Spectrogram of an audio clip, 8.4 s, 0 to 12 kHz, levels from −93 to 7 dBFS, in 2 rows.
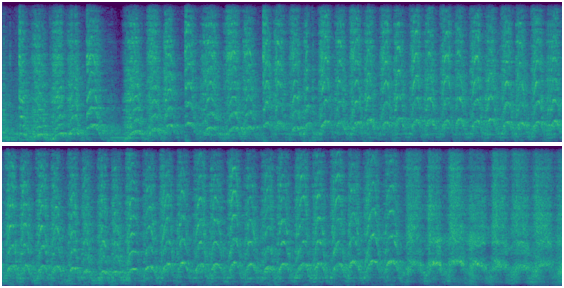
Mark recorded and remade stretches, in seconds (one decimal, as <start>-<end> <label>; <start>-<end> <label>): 0.0-7.2 recorded; 7.2-8.4 remade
